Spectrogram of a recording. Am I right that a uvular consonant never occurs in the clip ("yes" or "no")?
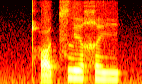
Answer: no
